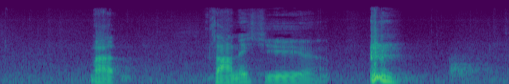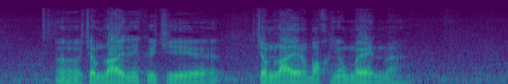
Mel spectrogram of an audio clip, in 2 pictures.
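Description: An elderly man speaks slowly through a microphone.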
